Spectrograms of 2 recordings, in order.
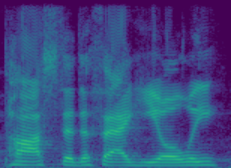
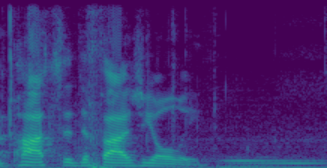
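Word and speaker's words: pasta e fagioli: please don't ban us i was mispronouncing that on purpose in the form of what some stupid ignorant american would say it is i know it's pronounced uh pasta defazioli man i need to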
